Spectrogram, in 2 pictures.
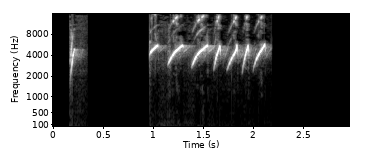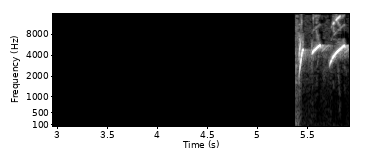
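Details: Female scarlet minivet: one sharp rising note, then a burst of about eight quick upslurred whistles, a long pause, and another short run starting.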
